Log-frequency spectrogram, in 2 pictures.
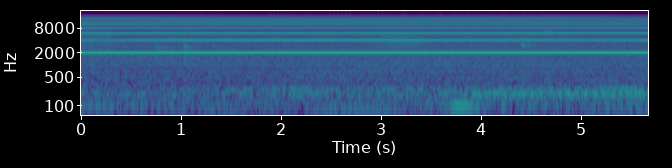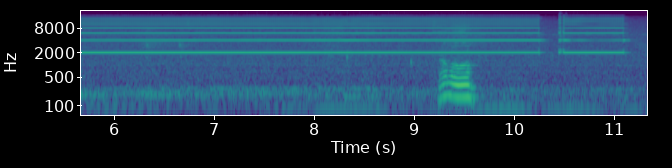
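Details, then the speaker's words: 1974 Honda TL125, setting points timing with a continuity beeper: steady high beep holds while the points are closed, then cuts out as the plate is turned and the points just open at the firing line; timing should be right on. "so let me lock that down and I know they open because I lost continuity and so the points just opened"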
